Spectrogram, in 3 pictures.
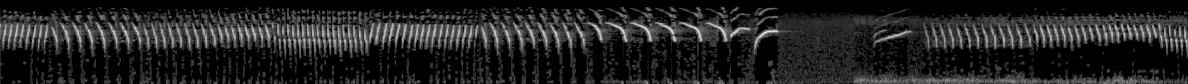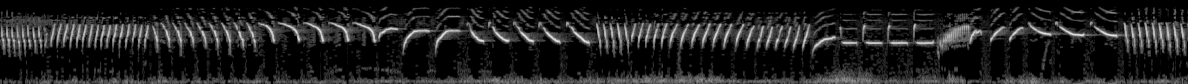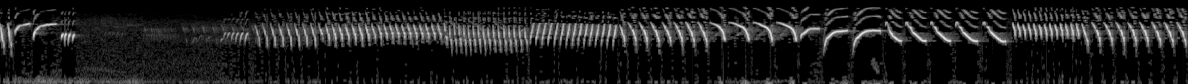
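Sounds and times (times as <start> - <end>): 
canary singing: 0.0 - 7.9, 8.7 - 24.6, 25.8 - 35.6
faint low rumble: 7.8 - 26.3.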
